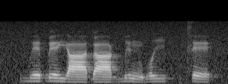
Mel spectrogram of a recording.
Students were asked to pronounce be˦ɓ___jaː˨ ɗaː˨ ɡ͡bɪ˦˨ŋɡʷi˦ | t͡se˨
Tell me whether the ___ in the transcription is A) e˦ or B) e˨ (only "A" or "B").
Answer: A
